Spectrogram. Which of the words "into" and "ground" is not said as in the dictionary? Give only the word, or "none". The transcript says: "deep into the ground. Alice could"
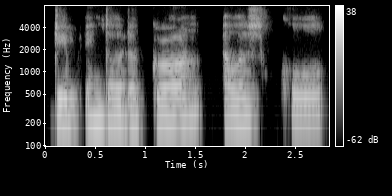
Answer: ground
